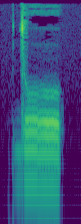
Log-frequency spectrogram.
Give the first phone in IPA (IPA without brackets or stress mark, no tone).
d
